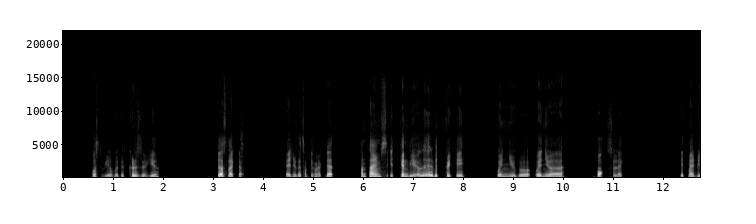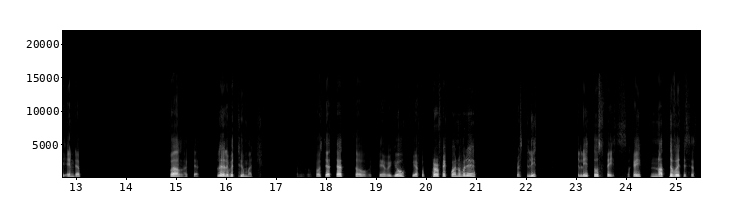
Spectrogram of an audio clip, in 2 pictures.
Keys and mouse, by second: 5.8-8.4 middle drag, 13.3-25.4 shift+middle drag, 17.0 ctrl+z, 17.2 ctrl+z.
